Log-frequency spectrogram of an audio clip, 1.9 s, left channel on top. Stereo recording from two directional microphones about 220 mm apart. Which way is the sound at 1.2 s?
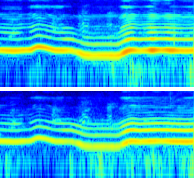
40° left (ahead or behind).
